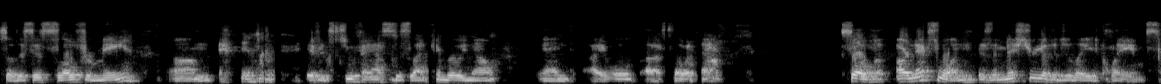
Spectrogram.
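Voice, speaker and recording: An ordinary speaking voice with lively intonation at a fairly slow pace. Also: man, fairly low pitch for a man. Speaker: insurance claims staff presenter. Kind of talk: webinar presentation. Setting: online webinar.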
